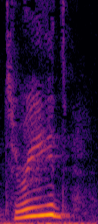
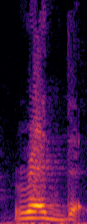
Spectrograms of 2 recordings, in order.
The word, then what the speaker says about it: read: وهنا طبعا زي ما احنا ملاحظين كلمة read مش هتتنطق read، هتتنطق read، لان ده الباست بتاع كلمة read. كلمة read الباست بتاعها نفس السبيلنج ولكن نفس الحروف يعني، ولكن بننطقها بطريقة مختلفة، فبنقولها read زي بالظبط نطق كلمة red اللون الأحمر، فده الباست فورم بتاعها.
